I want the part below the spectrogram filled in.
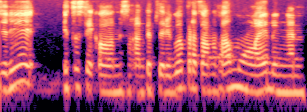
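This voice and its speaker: A plain, everyday voice talks at a fairly quick pace with ordinary pitch variation. The sound is dry and close with no echo. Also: woman. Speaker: university student and performer. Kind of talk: casual chat.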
